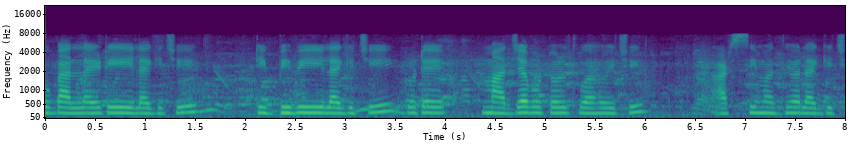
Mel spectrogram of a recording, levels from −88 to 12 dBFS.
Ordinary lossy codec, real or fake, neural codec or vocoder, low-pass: none; real; none; none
